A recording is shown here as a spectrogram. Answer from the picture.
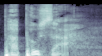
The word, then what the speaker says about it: pupusa: They've got a world record for an 18-foot pupusa. Make sure you say that right. Pupusa.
